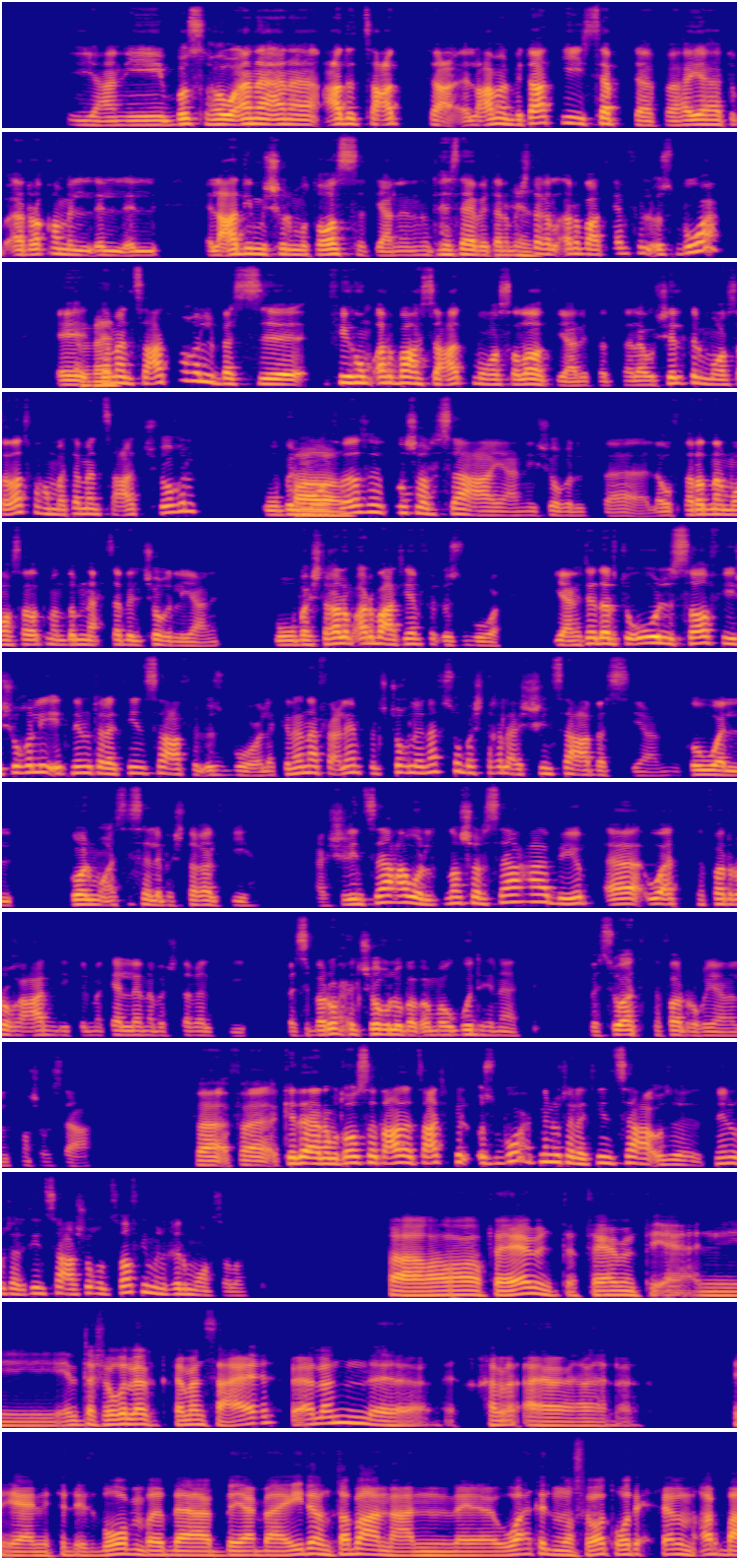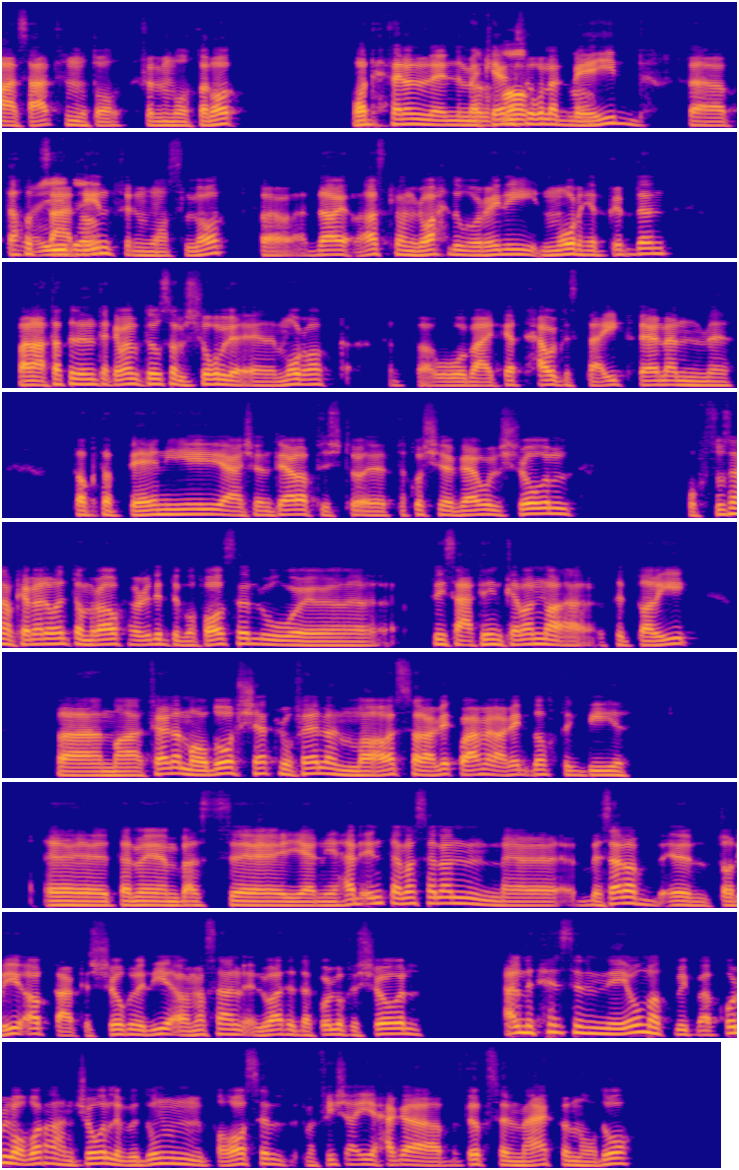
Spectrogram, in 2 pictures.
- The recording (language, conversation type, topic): Arabic, advice, إزاي أحط حدود للشغل عشان أبطل أحس بالإرهاق وأستعيد طاقتي وتوازني؟
- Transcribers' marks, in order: laughing while speaking: "المت ثابت"; in English: "already"; in English: "already"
